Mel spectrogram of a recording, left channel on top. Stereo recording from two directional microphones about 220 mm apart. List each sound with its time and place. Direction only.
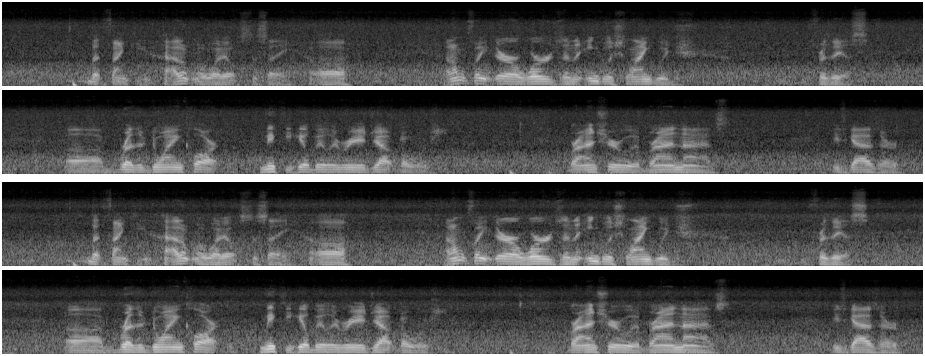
0.9 s speech: 10° right (ahead or behind)
4.4 s speech: 15° right (ahead or behind)
9.9 s speech: 15° right (ahead or behind)
11.9 s speech: 60° right (ahead or behind)
12.3 s speech: 10° right (ahead or behind)
14.8 s speech: 10° right (ahead or behind)
17.7 s speech: 10° right (ahead or behind)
